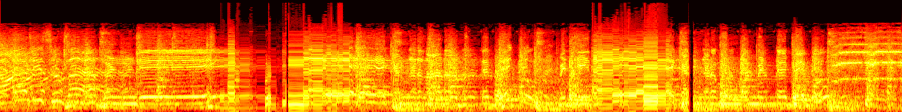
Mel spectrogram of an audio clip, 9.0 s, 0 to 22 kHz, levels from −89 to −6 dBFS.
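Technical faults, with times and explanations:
2.21–3.49 s and 5.93–6.71 s: robotic sound from repeated short buffers. The sound becomes a rigid, metallic buzz at 93.8 Hz. Roughly 70 percent is repeated material. The likely cause is audio arriving too seldom, so a stretch of about 10.7 ms loops while real audio is skipped.
2.86–2.89 s and 6.89–6.94 s: gap at a join of encoded pieces. The sound drops out for 29 ms, then 49 ms. It resumes where it stopped. The joins fall 4 s apart. Each piece was encoded separately, and its start delay and end padding were left in.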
